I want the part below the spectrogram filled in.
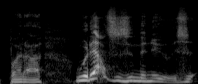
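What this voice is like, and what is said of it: Smooth FM radio announcer voice. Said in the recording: “That's my FM radio voice.”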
